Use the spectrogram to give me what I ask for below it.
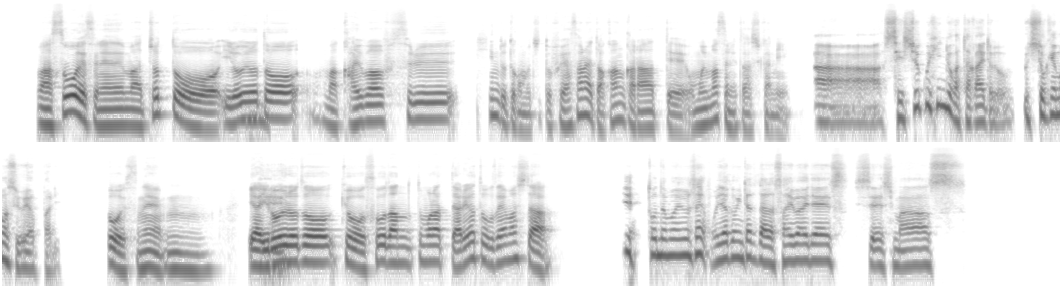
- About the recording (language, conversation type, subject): Japanese, advice, 上司や同僚に自分の意見を伝えるのが怖いのはなぜですか？
- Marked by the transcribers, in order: none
